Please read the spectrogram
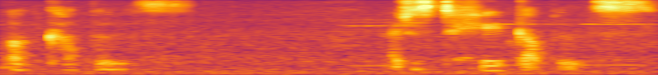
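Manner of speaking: very soft, slow muttered aside; muttered disgust. Acted. Aside of disgust about couples.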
